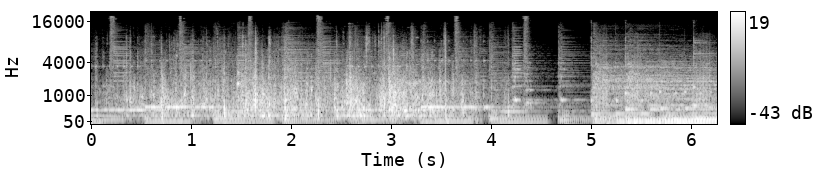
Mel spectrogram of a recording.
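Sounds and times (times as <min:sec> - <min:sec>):
horse hooves trotting on a road pulling a gypsy caravan: 0:00.0 - 0:04.3
jaunty musical backing: 0:00.0 - 0:06.2.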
